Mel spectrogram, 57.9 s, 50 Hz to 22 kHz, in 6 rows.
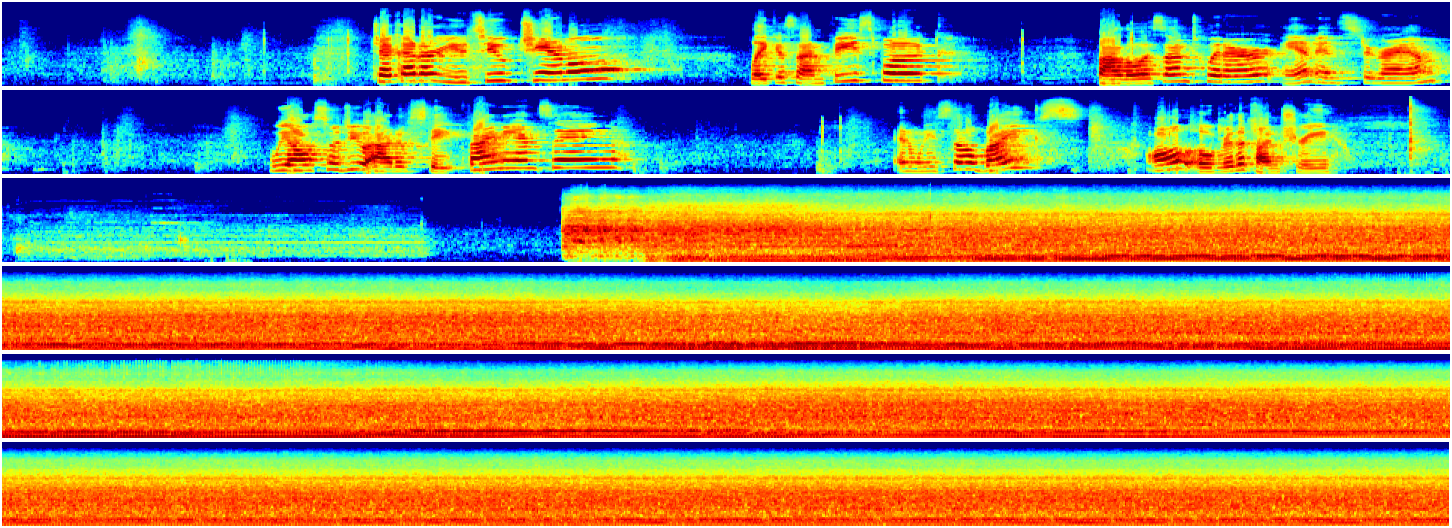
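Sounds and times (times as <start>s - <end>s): motorcycle engine idling: 23.1s - 48.4s.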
